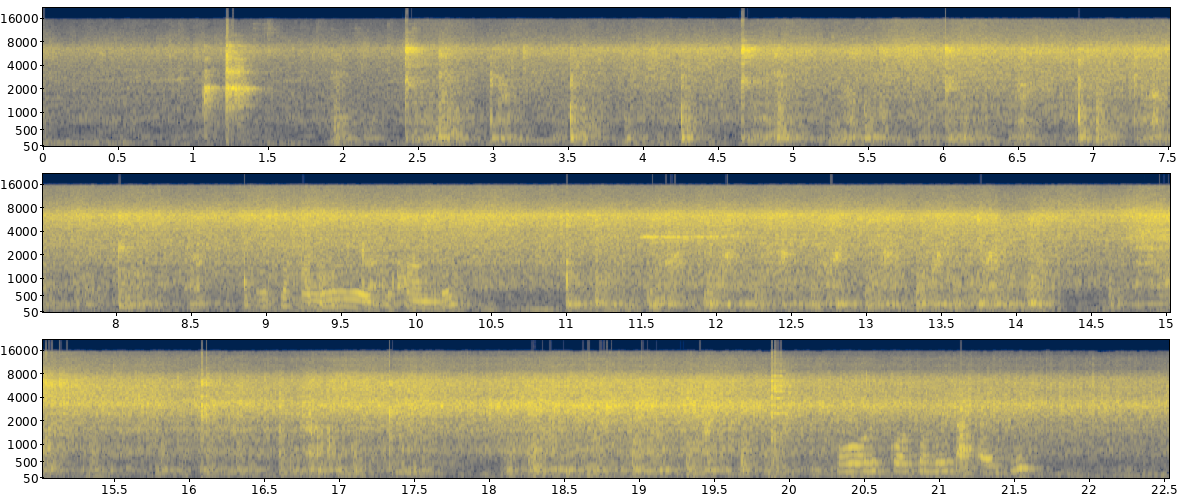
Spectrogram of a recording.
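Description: Onion-coconut masala paste frying and sizzling in oil in a wok while a steel spatula stirs it in, scraping and knocking against the pan. The sizzle builds over the first few seconds and grows stronger about two-thirds of the way through as the masala is roasted.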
